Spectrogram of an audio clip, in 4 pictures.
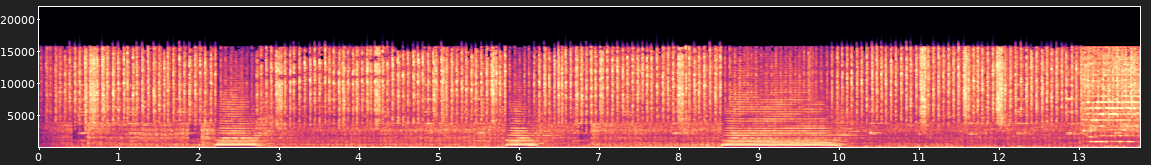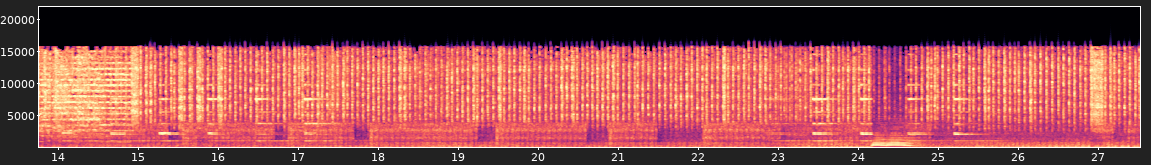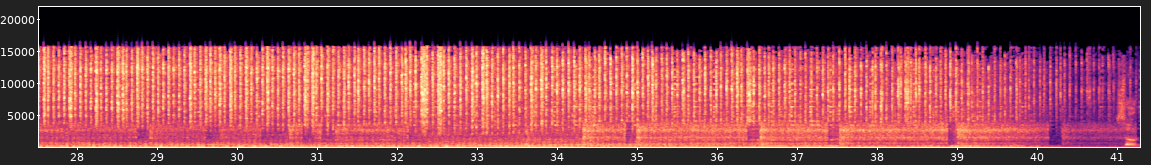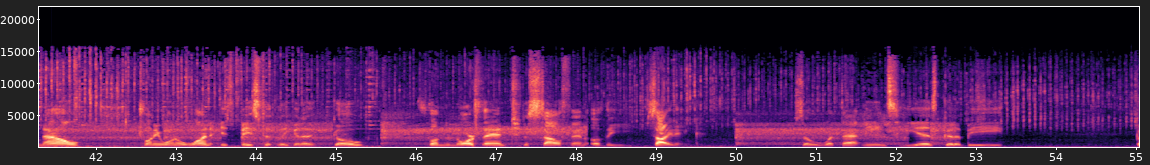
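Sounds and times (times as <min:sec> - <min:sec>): locomotive engine droning: 0:00.0 - 0:55.0
wheels clicking over rails: 0:00.0 - 0:55.0
locomotive air horn: 0:02.0 - 0:03.3, 0:05.7 - 0:06.8, 0:08.4 - 0:10.5, 0:12.8 - 0:18.8, 0:22.8 - 0:30.8.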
